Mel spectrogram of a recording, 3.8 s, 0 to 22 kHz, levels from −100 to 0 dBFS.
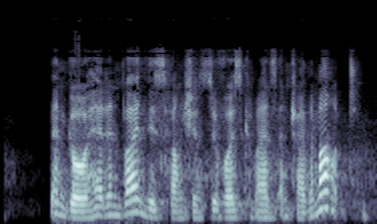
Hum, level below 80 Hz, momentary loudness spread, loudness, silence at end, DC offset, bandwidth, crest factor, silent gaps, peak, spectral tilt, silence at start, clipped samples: none; -66 dBFS; 14 LU; -20 LUFS; 0.15 s; under 0.1%; 9 kHz; 20 dB; none; 0 dBFS; -5 dB/octave; 0.5 s; under 0.1%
